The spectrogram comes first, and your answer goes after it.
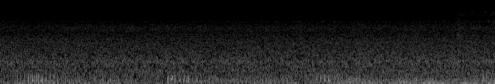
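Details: Domestic cat on a rainy day, playing in the rain, purring in low rhythmic pulses that return about every one and a half seconds beneath a steady, dense hiss of falling rain.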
